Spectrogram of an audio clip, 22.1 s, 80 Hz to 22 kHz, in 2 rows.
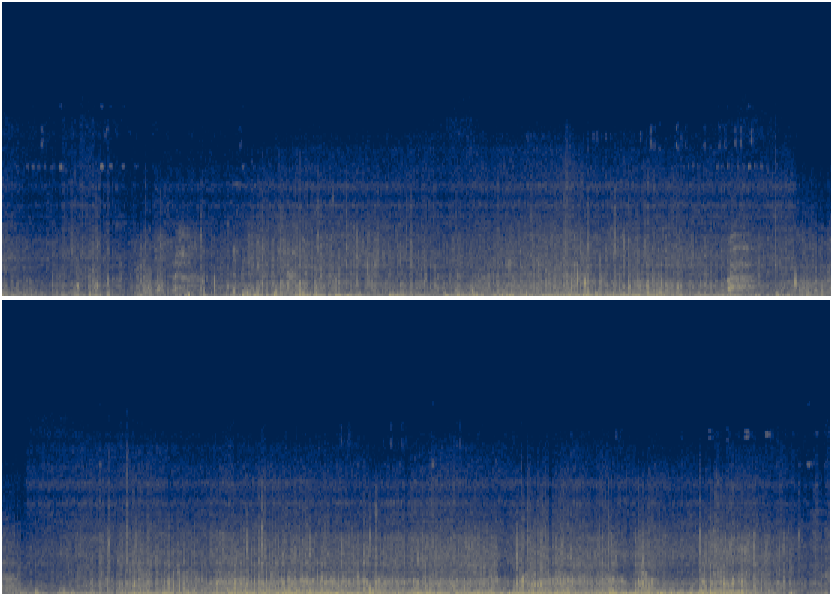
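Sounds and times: bike clicks and rattles: 0.0 - 22.0
tyres rolling on dirt and rock: 0.0 - 22.0
wind buffeting microphone: 0.0 - 22.0.

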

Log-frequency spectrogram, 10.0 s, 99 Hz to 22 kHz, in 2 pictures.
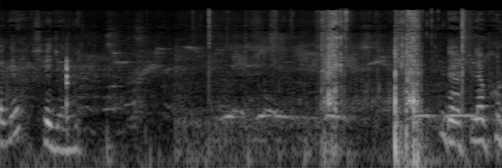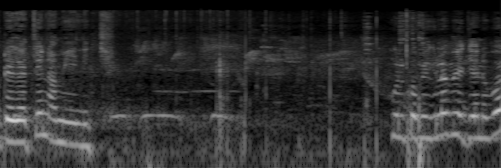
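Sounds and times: dove cooing: 2.1 - 5.0, 5.9 - 7.5.

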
